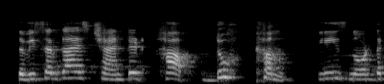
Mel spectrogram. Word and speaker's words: दुःखम्: The visarga after du also should be heard. So it is dukkham.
